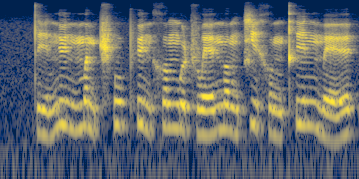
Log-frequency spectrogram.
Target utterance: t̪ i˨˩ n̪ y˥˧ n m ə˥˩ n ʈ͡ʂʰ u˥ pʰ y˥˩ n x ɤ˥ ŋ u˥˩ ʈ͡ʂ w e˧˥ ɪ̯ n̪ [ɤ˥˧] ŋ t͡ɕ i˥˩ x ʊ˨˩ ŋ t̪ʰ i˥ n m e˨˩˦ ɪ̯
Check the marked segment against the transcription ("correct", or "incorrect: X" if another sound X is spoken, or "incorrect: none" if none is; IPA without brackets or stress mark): correct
